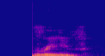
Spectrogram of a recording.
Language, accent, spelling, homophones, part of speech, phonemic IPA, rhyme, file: English, Southern England, reave, reeve / wreathe, verb, /ɹiːv/, -iːv, LL-Q1860 (eng)-reave.wav
- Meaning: 1. To plunder, pillage, rob, pirate, or remove 2. To deprive (a person) of something through theft or violence 3. To split, tear, break apart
